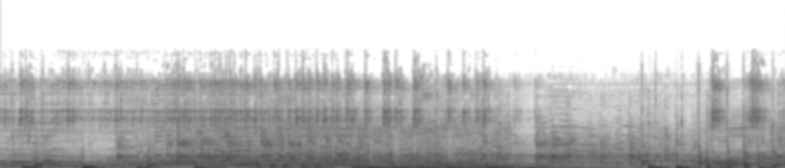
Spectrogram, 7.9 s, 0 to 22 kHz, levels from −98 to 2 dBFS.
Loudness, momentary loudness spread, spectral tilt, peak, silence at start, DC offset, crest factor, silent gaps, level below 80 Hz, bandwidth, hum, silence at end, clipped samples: -27 LUFS; 4 LU; -4.5 dB/octave; -16 dBFS; 0 s; under 0.1%; 12 dB; none; -50 dBFS; 14.5 kHz; none; 0 s; under 0.1%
